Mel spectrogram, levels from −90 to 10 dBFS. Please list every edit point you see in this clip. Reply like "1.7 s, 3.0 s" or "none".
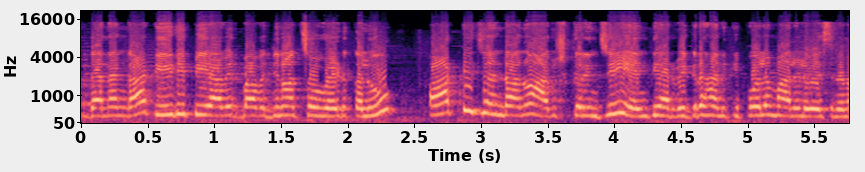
none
